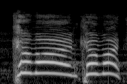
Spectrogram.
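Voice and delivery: high, loud sing-song coaxing, as if calling a pet. Retold or imitated. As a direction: lure a scared bird down with a high call. Luring bird toward nectar.

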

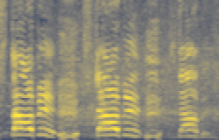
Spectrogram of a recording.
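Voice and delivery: high-pitched tantrum cries, fading out; mad child. Acted. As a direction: act a kid lashing out in a high voice. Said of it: "So I get so mad".

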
